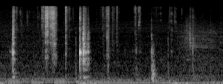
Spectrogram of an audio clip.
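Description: Wooden boards and clamps being handled on a workbench: a quick run of sharp clacks and knocks in the first second, then one more about a second and a half in.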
